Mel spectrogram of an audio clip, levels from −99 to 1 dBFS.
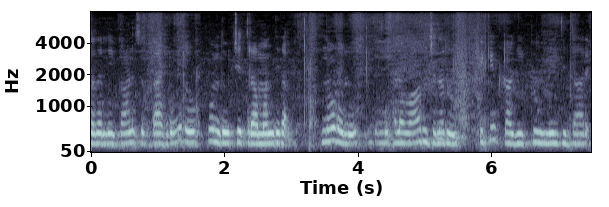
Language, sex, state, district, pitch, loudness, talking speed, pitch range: Kannada, female, Karnataka, Bijapur, 220 Hz, -26 LUFS, 95 wpm, 210-230 Hz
